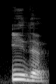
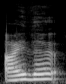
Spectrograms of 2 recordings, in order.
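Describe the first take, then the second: First: "either" opening with a long EE sound; EE-ther pronunciation. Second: "either" opening with an EYE sound; EYE-ther pronunciation. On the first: Asking the AI which is correct, "either" said EE-ther. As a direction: say "either" starting with "ee". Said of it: "il me disait qu'on disait i". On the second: Asking the AI which is correct, "either" said EYE-ther. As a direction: say "either" starting like English "eye". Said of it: "Je lui demandais si on disait". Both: Shown as a demonstration.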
